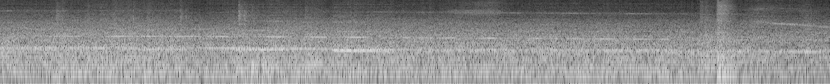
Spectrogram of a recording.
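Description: Train wheels knock over rail joints.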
